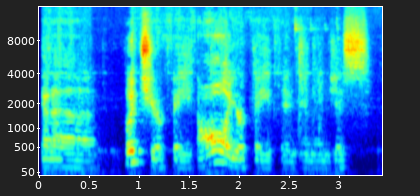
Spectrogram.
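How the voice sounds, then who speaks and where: Tired and yawning, a co-host of a casual home faith podcast rambles, teases, and gets easily sidetracked while talking about religion in a home room with pets. The medium-pitched voice is expressive and darkish at a measured pace, recorded from a distance.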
